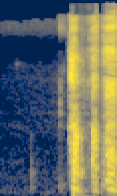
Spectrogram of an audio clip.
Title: When a sneeze takes the cat by surprise#SneezingCat #cat#funnycats#fyp #foryou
